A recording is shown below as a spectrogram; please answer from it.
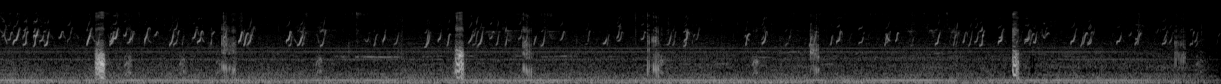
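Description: A brood of young chicks peeping continuously: many rapid, short, high chirps, with a few louder sharp sounds about a second in, near the middle and near the end, over a steady low hum.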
